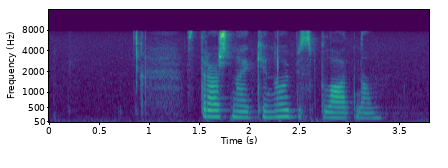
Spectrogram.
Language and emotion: Russian, neutral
